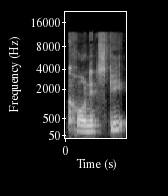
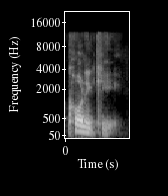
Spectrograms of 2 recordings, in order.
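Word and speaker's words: Kornicki: And um uh Peter Cornitki or Corniki both are I think possible.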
